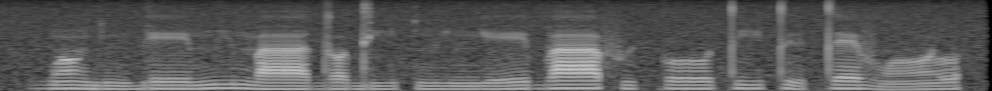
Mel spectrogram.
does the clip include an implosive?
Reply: no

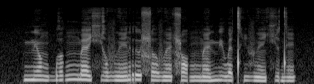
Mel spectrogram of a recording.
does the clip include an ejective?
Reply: no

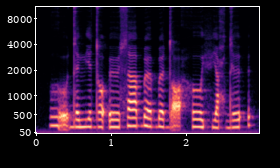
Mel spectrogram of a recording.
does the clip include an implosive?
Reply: yes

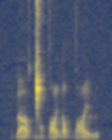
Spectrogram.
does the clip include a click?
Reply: yes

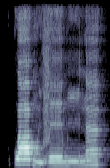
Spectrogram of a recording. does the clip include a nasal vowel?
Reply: yes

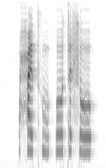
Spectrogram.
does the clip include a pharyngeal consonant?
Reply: yes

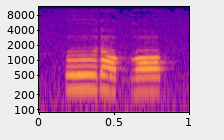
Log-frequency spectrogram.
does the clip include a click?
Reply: no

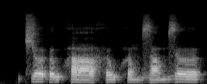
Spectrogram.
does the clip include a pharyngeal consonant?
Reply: no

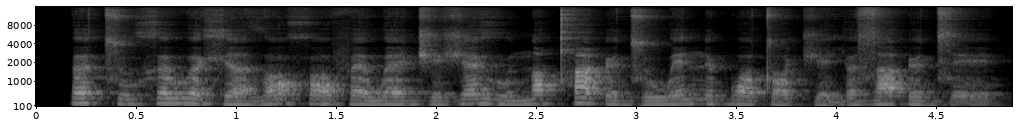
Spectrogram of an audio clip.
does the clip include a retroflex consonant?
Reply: no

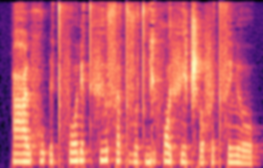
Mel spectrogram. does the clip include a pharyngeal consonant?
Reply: yes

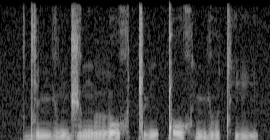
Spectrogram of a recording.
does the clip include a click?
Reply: yes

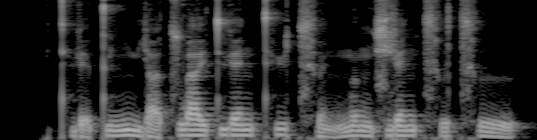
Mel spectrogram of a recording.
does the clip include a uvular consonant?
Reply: no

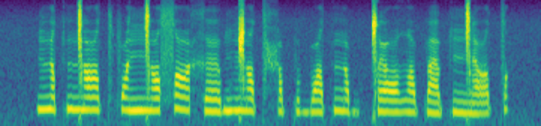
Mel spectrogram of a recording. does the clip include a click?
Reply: yes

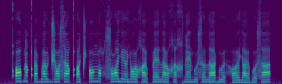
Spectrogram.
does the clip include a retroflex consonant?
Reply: no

